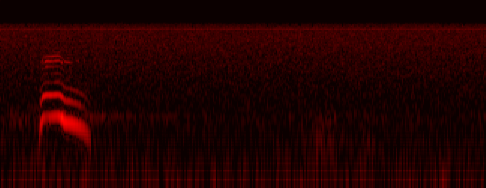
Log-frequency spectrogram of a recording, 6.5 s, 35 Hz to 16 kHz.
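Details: Single deep hoot from a male Eurasian eagle-owl calling for a mate on a Latvian live camera at 18:06 on 6 March 2019; no female answers, and after the falling note only several seconds of quiet background hiss follow.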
